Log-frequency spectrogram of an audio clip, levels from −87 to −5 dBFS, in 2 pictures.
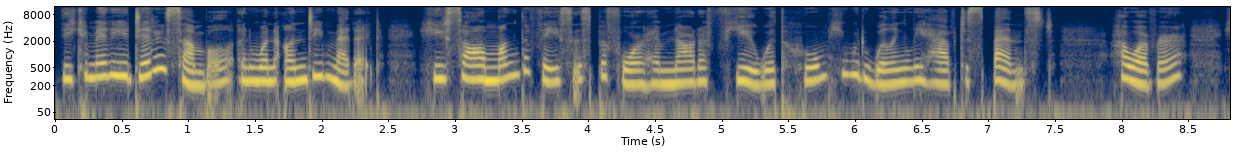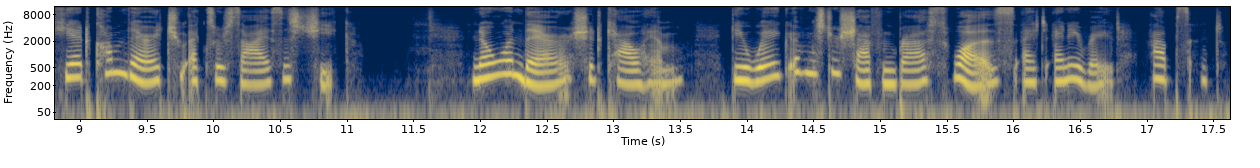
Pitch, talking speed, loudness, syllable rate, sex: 265 Hz, 175 wpm, -19 LUFS, 5.1 syllables/s, female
